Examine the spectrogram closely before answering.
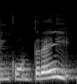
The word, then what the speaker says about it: encontrei: E no caso de encontrei, esse N é nulo.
